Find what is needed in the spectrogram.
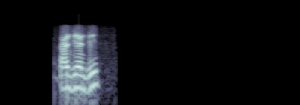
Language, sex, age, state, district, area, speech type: Dogri, male, 18-30, Jammu and Kashmir, Reasi, rural, conversation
